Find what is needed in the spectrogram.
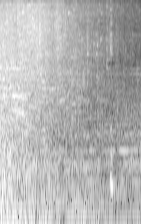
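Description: Shattered glass and debris settling after a crash, a noisy crumbling that fades away over about two seconds.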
